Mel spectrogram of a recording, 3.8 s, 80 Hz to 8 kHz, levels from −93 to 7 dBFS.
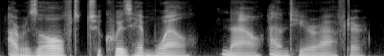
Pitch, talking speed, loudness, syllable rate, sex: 125 Hz, 140 wpm, -19 LUFS, 4.0 syllables/s, female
